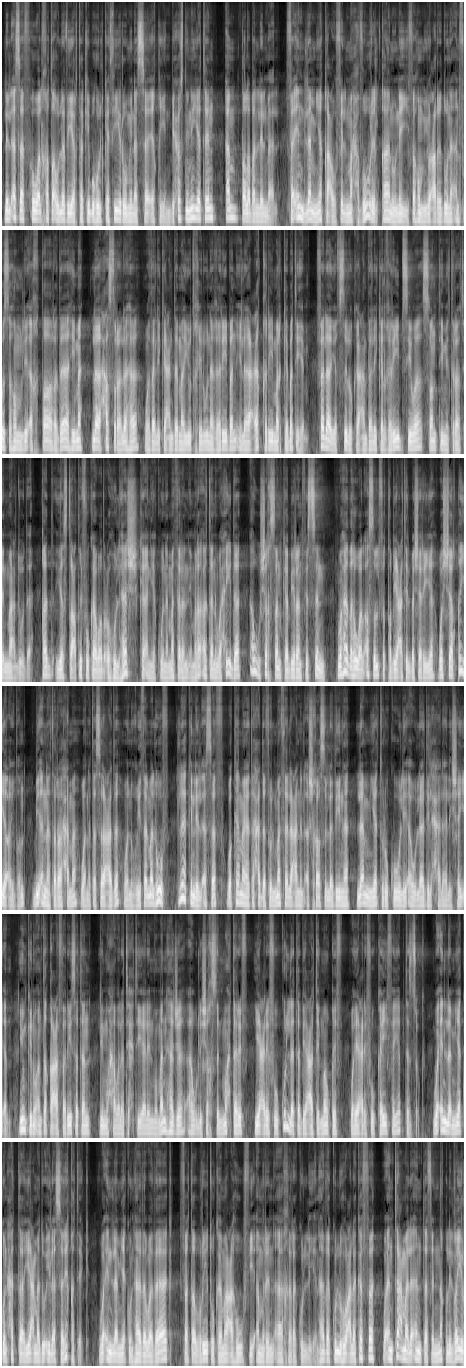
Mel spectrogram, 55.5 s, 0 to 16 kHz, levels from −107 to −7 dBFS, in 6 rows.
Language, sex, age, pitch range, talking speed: Arabic, male, 20-39, 105-130 Hz, 135 wpm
